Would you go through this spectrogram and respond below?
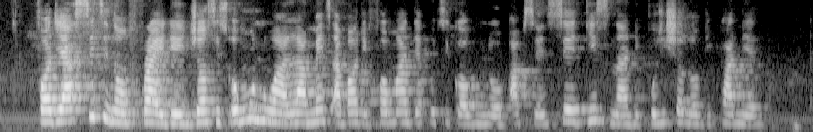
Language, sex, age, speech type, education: Nigerian Pidgin, female, 15-29, spontaneous, tertiary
